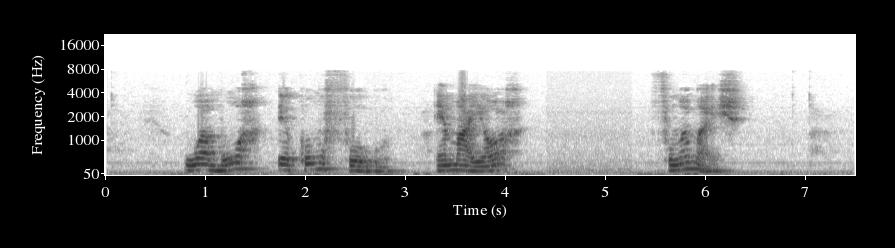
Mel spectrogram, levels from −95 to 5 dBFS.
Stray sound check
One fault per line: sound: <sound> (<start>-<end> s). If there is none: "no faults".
no faults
